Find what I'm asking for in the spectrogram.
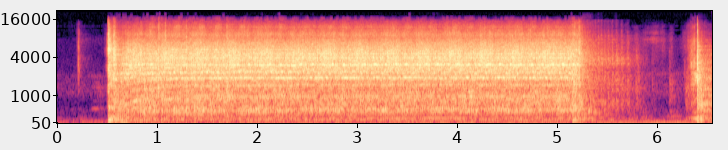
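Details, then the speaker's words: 1963 Chevrolet Impala SS off the road 35+ years, cranked via remote start button at the solenoid: even, smooth starter whirr for five seconds, oil squirting from cylinders; no spark found at coil; cranks but no start. "there it goes cranks over all the oil is squirting out of the cylinders"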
